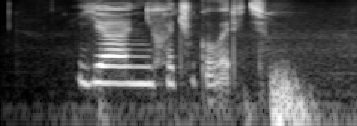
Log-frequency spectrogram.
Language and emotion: Russian, neutral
